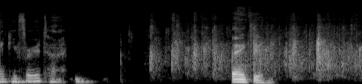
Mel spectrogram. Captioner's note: crowd applauding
